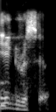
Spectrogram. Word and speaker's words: Yggdrasil: Just this week, I uploaded a tweet saying that in Norse mythology, how did you pronounce the name of that tree again? The Yggdrasil? Yggdrasil.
